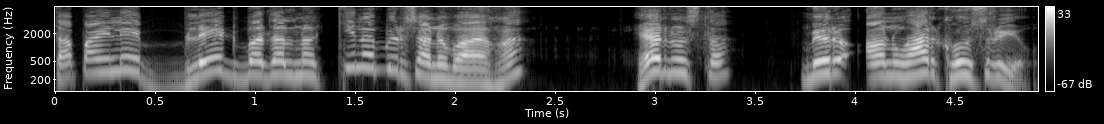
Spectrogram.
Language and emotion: Nepali, angry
